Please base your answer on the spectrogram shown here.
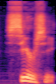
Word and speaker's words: Searcy: guys this is how do you pronounce your last name seriously seriously okay I didn't want to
